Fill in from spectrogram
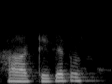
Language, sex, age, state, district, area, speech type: Hindi, male, 30-45, Rajasthan, Jodhpur, urban, conversation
